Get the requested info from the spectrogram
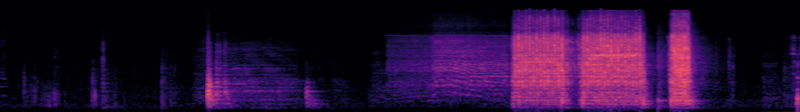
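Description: Cordless drill driving screws into wooden boards: a knock about two seconds in, then the motor starting softly and two loud runs of about half a second each, with a short final burst.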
